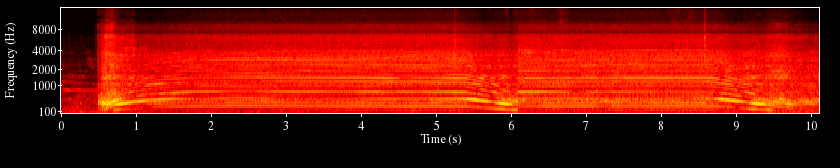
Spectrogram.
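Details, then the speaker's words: Mixer grinder runs normally without its jar but screams with a harsh, rough roar under its whine once the jar is fitted; the noise comes from the jar. "यहां हमने mixie की आवाज को भी सुना है और jar को लगा के भी इसकी आवाज को सुना है तो यहां हमें यह पता चलता है कि इसका जो जार है यह ही सबसे ज्यादा आवाज कर रहा है"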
